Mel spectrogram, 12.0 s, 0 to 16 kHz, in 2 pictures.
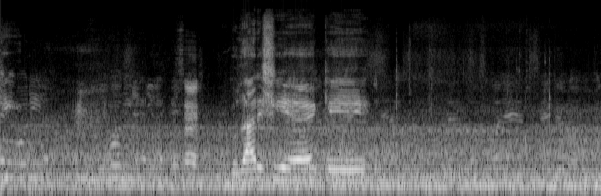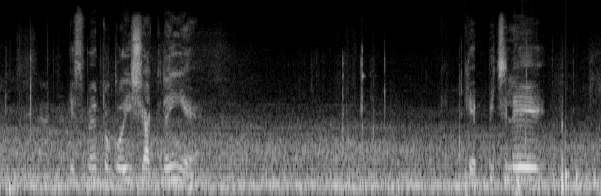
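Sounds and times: faint voices: 0.0 - 8.2.

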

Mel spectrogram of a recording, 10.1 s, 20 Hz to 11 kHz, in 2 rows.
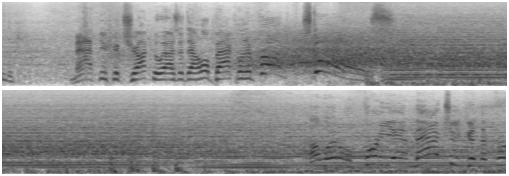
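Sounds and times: crowd cheering loudly: 2.3 - 8.1
arena goal horn chord: 3.6 - 10.0.

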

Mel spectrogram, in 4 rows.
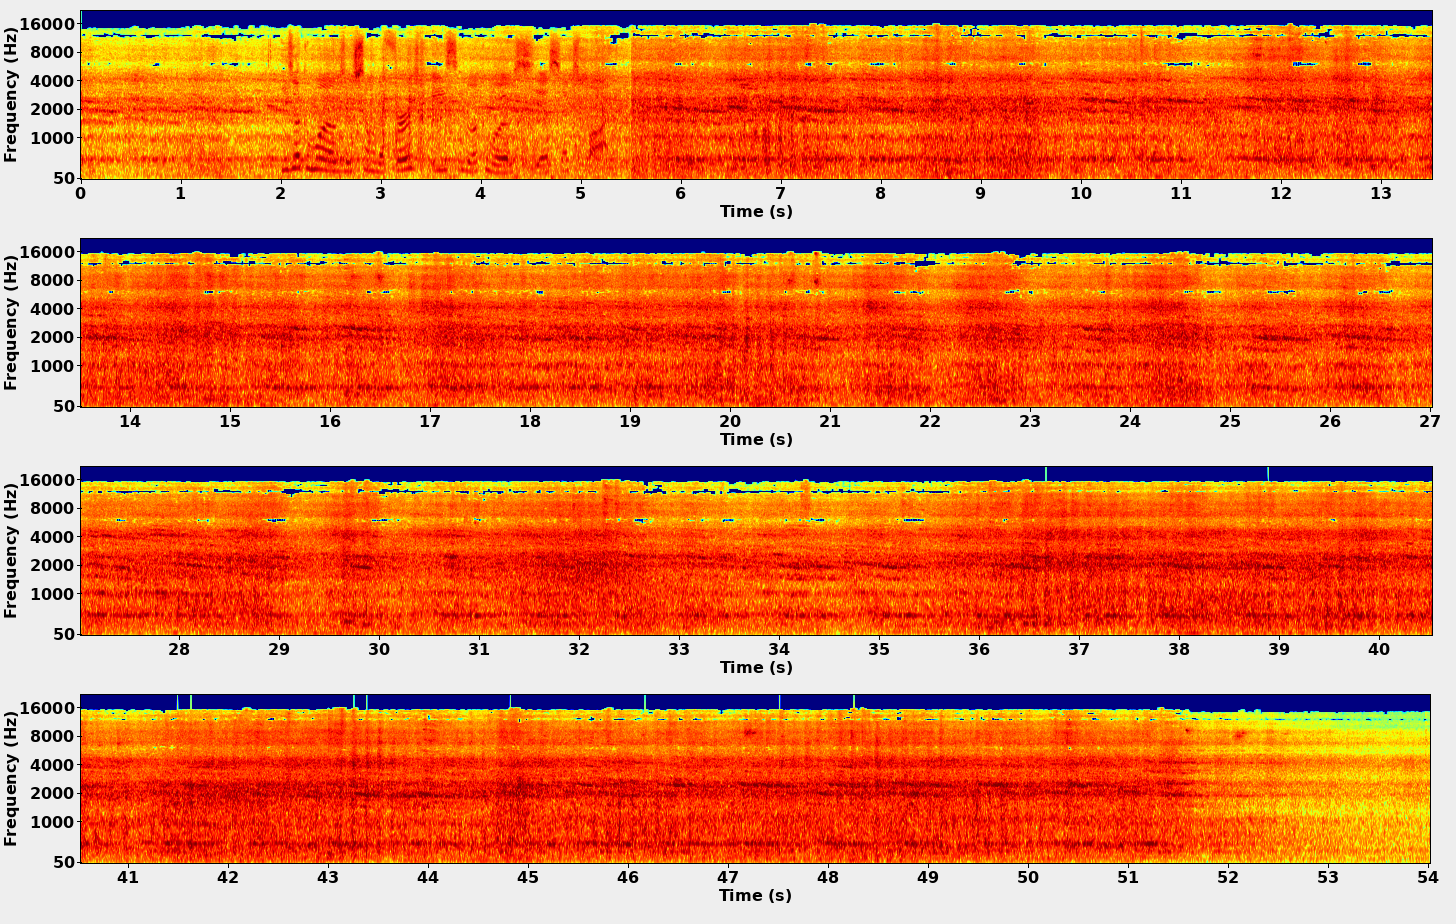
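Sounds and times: freight train rumbling and rattling: 0.0 - 54.0.

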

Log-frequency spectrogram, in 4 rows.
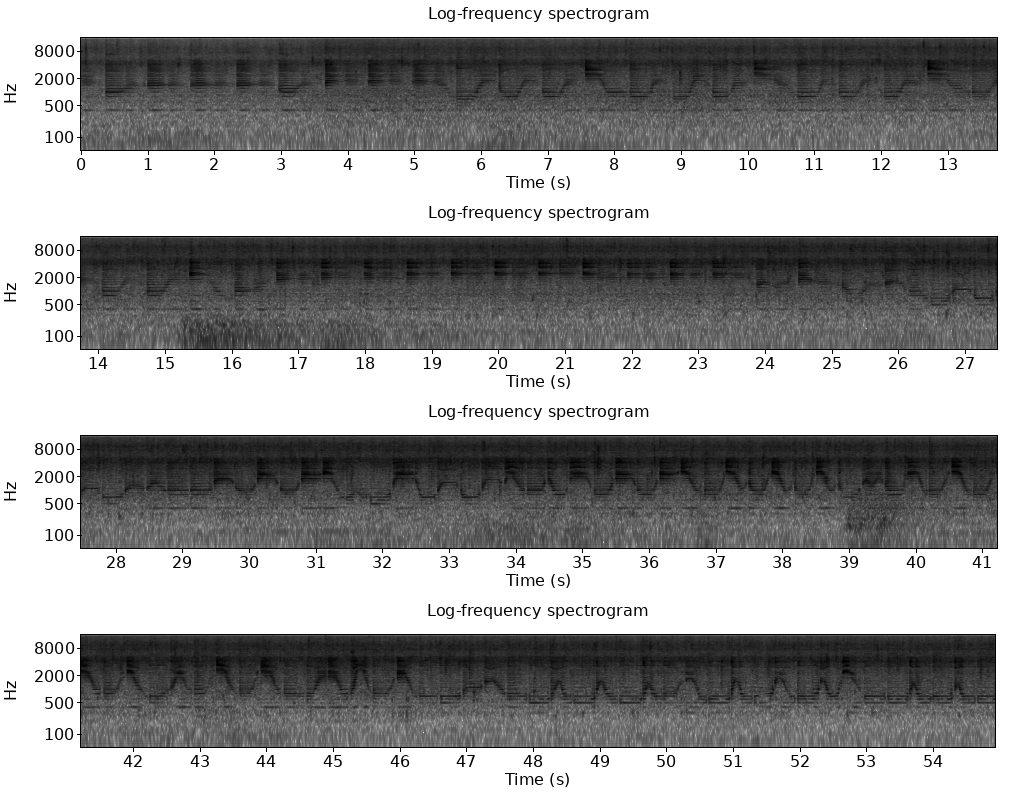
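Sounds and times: steady rain hiss: 0.0 - 54.9.

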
